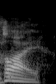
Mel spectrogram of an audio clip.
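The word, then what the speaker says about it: chai (חי): which is it chai? Is that how you pronounce chai.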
